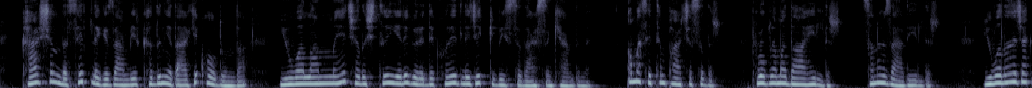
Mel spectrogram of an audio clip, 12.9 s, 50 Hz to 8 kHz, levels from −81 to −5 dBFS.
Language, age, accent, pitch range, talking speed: Turkish, 40-59, native, 170-240 Hz, 125 wpm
